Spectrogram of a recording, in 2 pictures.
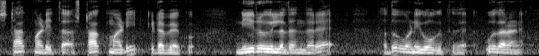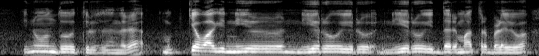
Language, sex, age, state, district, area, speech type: Kannada, male, 18-30, Karnataka, Bellary, rural, spontaneous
